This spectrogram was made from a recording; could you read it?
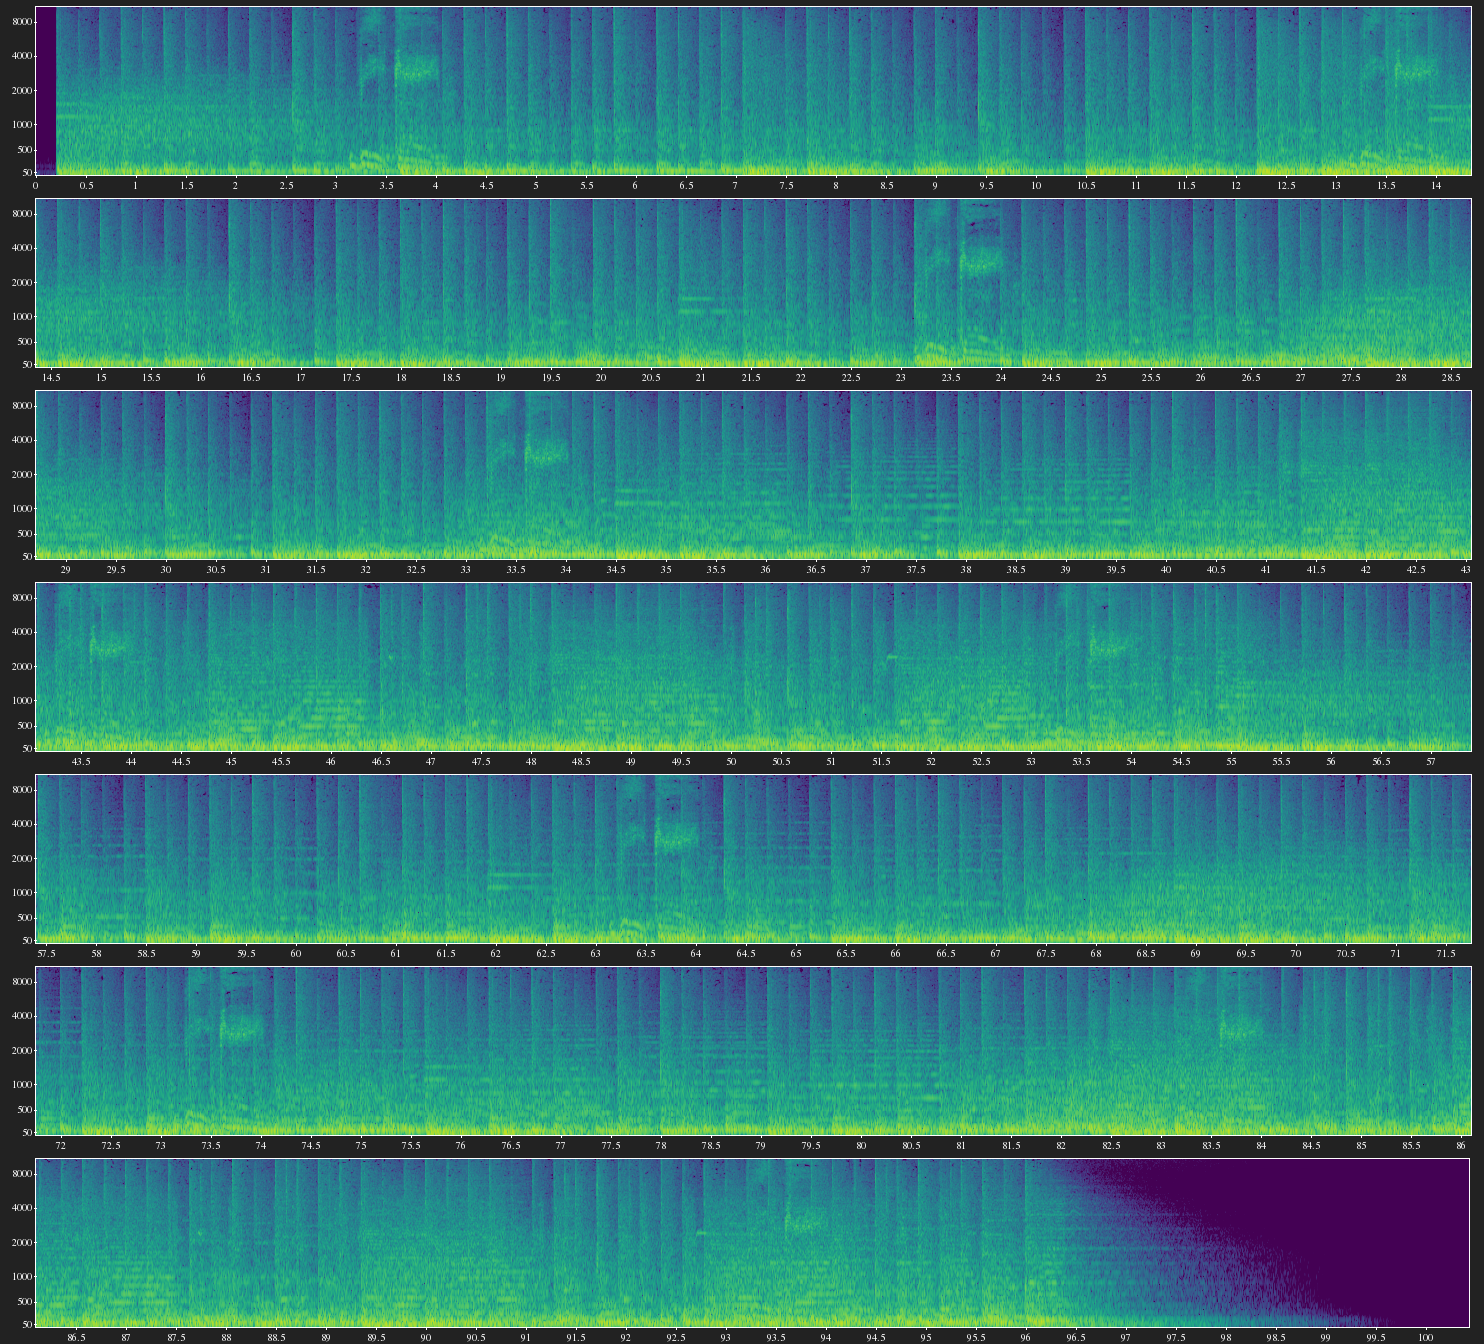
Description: Epic / Action
Fast paced
In-crescendo
Aeolian/Minor
strings
horns
percussion
electric guitar
orchestral hybrid
dubstep
aggressive
energetic
intense
synth effects
driving drum beat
